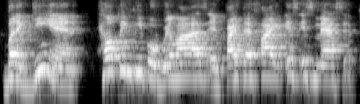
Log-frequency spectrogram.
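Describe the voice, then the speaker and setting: A man's voice: sits high, unhurried. A man from Mississippi, co-hosting a casual discussion in an emphatic, preacherly cadence. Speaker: podcast co-host. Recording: roomy, dull lo-fi sound.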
